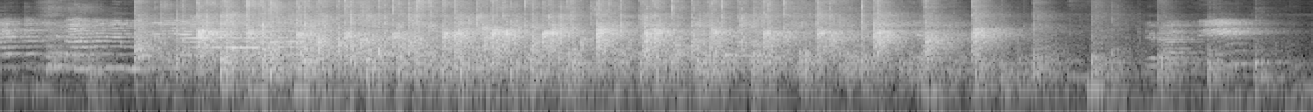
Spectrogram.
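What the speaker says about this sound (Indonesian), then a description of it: "ayo tepuk tangan yang meriah." An Indonesian classroom bursts into sustained clapping and applause from many hands at the teacher's call, loud and steady for several seconds before tapering, with children's voices mixed in.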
